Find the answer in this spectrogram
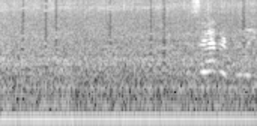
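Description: Steady low drone of a car's engine and tyres on the road, heard from inside the moving car's cabin.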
